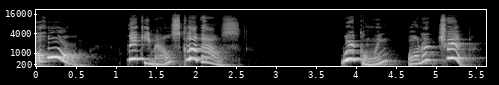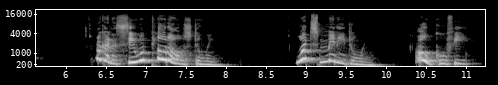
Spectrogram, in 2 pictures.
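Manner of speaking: loud, very high sing-song voice. A dad recalling performing the show for her, in a Mickey Mouse voice. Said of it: "I can do the Mickey Mouse hard".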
